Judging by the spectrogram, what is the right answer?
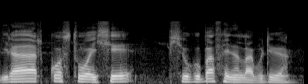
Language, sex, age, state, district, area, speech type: Bodo, male, 60+, Assam, Baksa, urban, spontaneous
